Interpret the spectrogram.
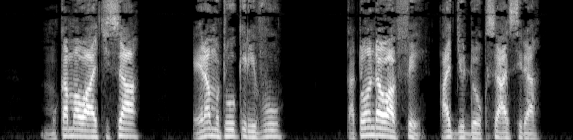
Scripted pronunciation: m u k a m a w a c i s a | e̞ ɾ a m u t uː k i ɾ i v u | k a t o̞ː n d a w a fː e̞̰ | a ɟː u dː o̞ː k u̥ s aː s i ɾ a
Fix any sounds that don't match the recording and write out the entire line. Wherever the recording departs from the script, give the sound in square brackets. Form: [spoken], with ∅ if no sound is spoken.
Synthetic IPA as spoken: m u k a m a w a c i s a | e̞ ɾ a m u t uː k i ɾ i v u | k a t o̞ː n d a w a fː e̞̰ | a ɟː u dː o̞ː k u̥ s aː s i ɾ a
